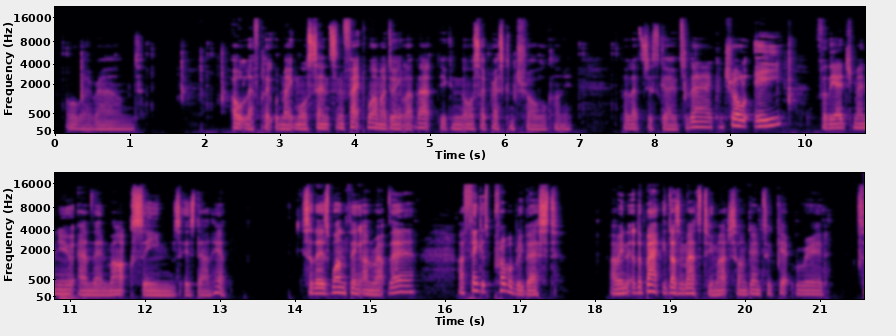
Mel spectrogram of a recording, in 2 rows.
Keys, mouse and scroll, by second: 0.0 shift+click, 0.4 middle click, 1.2 shift+click, 2.0 alt+shift+click, 2.4-5.6 middle drag, 5.6 shift+click, 6.2 middle click, 7.0 shift+click, 7.4 shift+click, 9.6 ctrl+e, 13.3-18.6 middle drag, 18.6 click, 18.9 middle click, 19.7 shift+click, 20.2 shift+click, 20.4 middle click, 21.0 shift+click.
